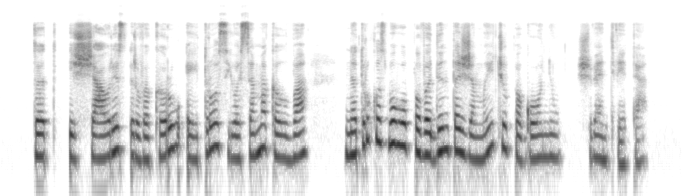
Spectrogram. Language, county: Lithuanian, Vilnius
